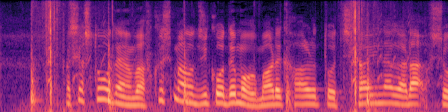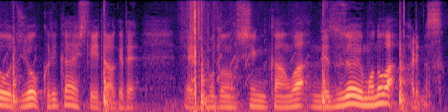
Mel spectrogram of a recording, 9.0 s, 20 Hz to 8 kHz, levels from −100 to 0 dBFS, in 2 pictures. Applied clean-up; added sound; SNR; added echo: none; Hammer + Bird; 9 dB; none.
